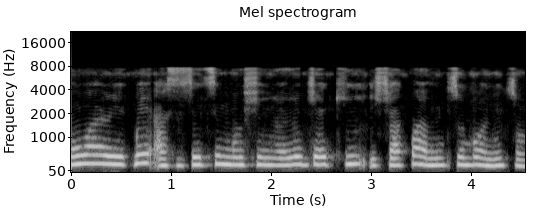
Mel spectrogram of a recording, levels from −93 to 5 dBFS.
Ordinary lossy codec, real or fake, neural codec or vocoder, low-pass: none; fake; codec, 16 kHz, 4 kbps, FreqCodec, smaller model; none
